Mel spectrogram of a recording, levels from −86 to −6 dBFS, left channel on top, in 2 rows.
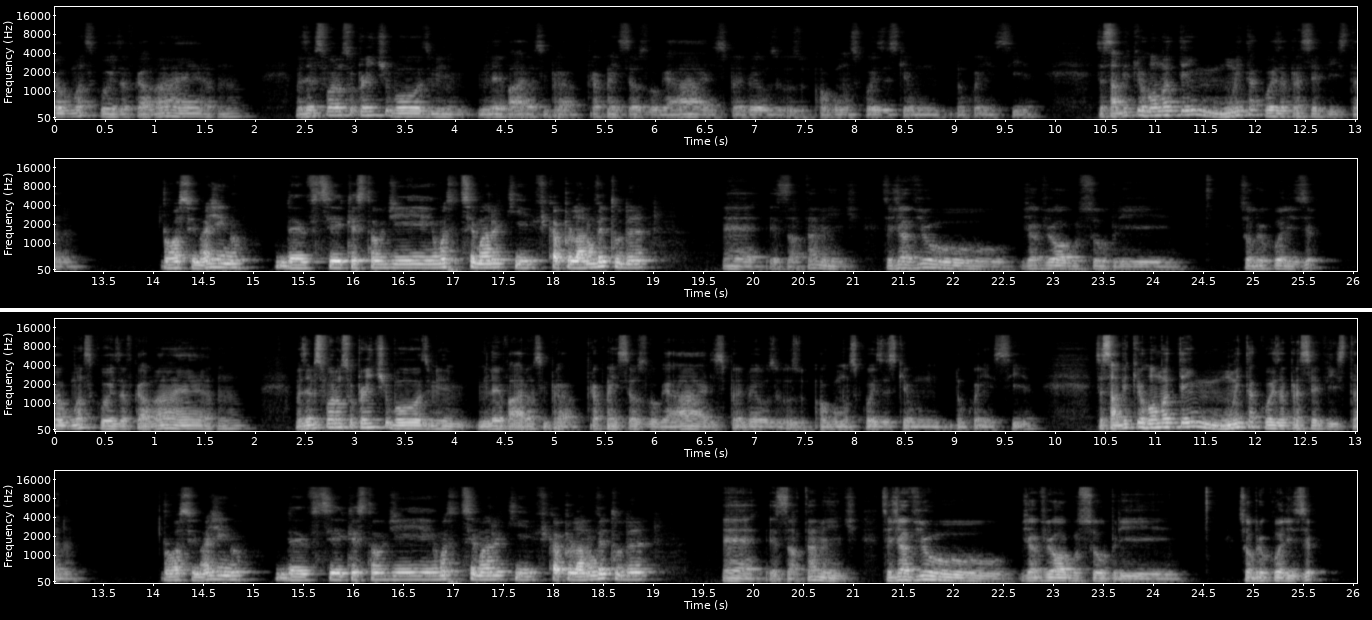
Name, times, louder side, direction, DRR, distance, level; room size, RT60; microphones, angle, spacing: voice 1, 0.0-1.9 2.4-9.8 10.4-13.3 19.7-21.0 21.3-24.3 24.9-25.6, right 4 dB, 85° right, 0.4 m, -32 dB
voice 2, 14.1-14.9 15.2-18.9, left 2 dB, 40° left, 0.4 m, -25 dB
3.4 x 2.4 x 2.3 m
head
